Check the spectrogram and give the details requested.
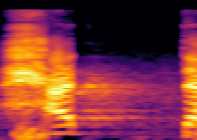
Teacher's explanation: اسرا حتی یثخن، حتی زبر حتی کھڑا زبر تا، حتی، ہا کو تا کے ساتھ ملائیں گے، تا کے اوپر تشدید ہے، سختی کے ساتھ پڑھنا ہے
